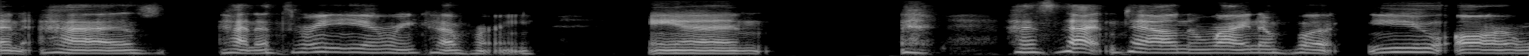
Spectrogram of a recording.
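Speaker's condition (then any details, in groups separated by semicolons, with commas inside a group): ALS; slow progressing form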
